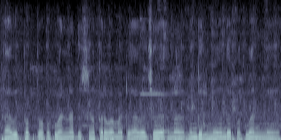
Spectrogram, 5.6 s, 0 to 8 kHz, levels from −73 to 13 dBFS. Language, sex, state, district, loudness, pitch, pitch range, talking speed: Gujarati, male, Gujarat, Gandhinagar, -16 LUFS, 125 Hz, 120-125 Hz, 130 wpm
